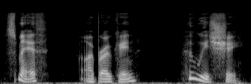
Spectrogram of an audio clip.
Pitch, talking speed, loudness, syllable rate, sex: 150 Hz, 165 wpm, -21 LUFS, 4.8 syllables/s, male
